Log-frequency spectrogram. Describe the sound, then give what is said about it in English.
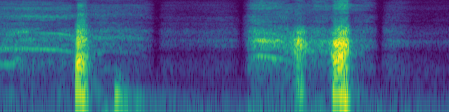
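Someone chokes and splutters after something goes down the wrong pipe: a sharp gasp, then a ragged burst of strained, wheezy coughing with two hard hacks, loud and alone. “Sorry, wrong pipe.”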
